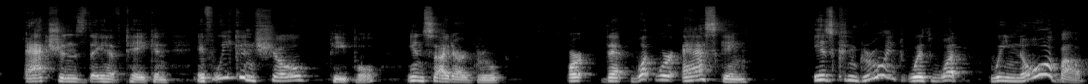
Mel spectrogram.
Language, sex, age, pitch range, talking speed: English, male, 50-69, 140-200 Hz, 130 wpm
